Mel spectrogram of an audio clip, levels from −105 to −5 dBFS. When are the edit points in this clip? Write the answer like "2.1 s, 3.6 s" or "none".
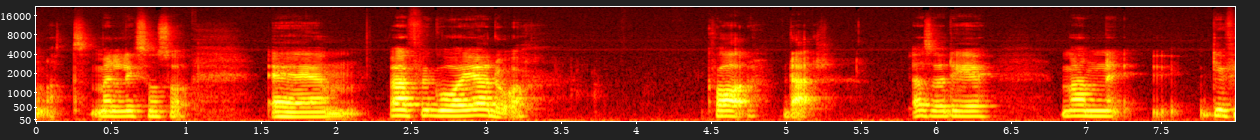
2.2 s, 5.8 s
